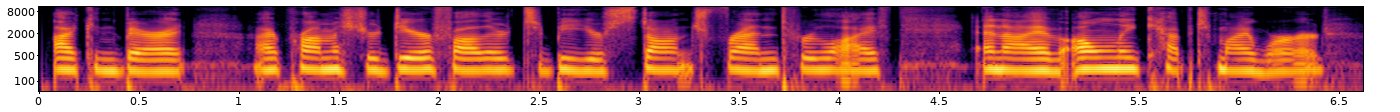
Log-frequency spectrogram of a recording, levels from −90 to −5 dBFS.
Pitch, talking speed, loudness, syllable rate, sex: 205 Hz, 210 wpm, -18 LUFS, 4.8 syllables/s, female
